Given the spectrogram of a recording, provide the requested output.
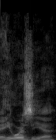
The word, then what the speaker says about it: Eorzea: Yes, that's how they say it, Eorzea, because that's how it's spelled.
